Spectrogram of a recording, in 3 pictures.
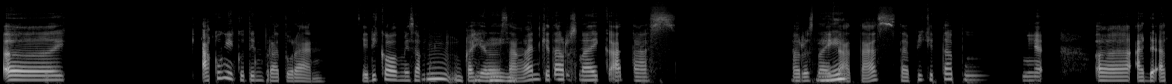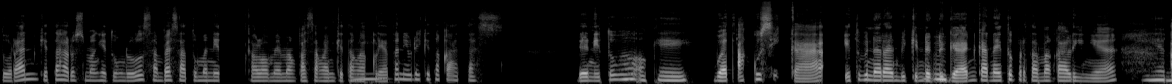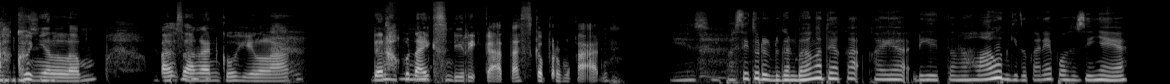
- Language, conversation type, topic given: Indonesian, podcast, Apa petualangan di alam yang paling bikin jantung kamu deg-degan?
- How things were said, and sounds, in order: other background noise; tapping; laughing while speaking: "aku nyelem"; chuckle; laughing while speaking: "dan aku naik sendiri"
